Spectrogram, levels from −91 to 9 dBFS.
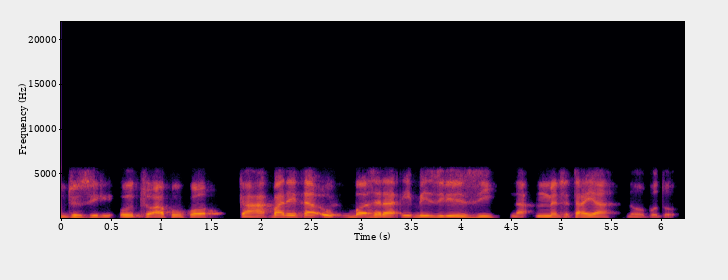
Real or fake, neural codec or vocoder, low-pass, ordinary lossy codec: fake; codec, 16 kHz in and 24 kHz out, 0.9 kbps, LongCat-Audio-Codec, fine tuned four codebook decoder; 5.4 kHz; Opus, 32 kbps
